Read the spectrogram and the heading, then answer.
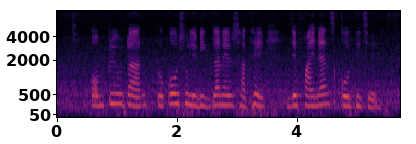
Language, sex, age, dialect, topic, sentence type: Bengali, male, 25-30, Western, banking, statement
